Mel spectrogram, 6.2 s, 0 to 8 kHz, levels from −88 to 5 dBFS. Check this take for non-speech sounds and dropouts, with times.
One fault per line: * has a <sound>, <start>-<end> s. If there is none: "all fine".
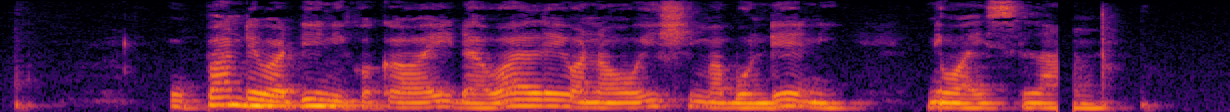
* has a dropout, 5.3-5.4 s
